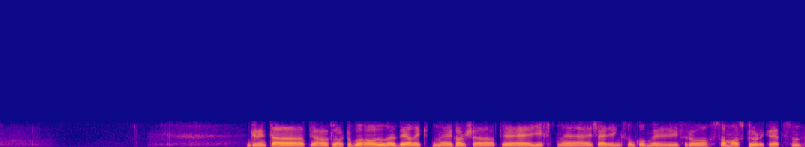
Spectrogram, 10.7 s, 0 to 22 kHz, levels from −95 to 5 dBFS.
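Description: AMR narrowband mobile codec damage runs through the whole speech clip. The sound is confined to roughly 200 Hz to 3.6 kHz with nothing above, and the voice has a plainly buzzy, synthetic edge, which fits a low rate around 7.4 kbps, where the vocal-tract model gets very few pulses per subframe. AMR comfort noise appears at 0.04–0.42 s, 0.44–1.78 s, 1.82–1.96 s, 2.98–3.28 s and 3.56–3.60 s. In each pause the sender stopped transmitting speech frames, so the receiver filled the gap with smooth, steady synthetic noise that switches in and out against the real background.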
